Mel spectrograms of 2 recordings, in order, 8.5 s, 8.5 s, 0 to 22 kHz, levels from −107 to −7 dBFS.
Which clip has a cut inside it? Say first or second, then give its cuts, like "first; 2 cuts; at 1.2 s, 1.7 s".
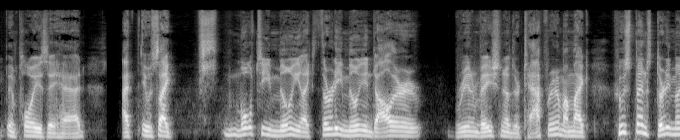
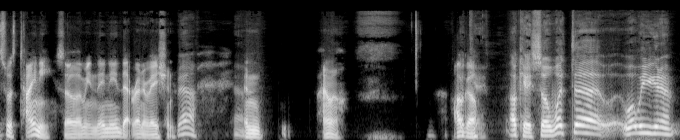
first; 1 cut; at 1.3 s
